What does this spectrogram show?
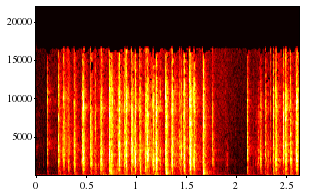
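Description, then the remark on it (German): Fast, clattering keystrokes on a loud computer keyboard, a dense run of sharp clicks, with a brief pause near the end before the typing resumes. “Alter, ohne Witz, wie scheiße laut deine Tastatur ist.”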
